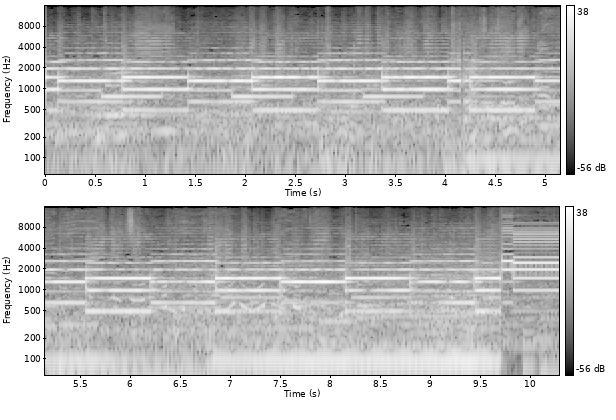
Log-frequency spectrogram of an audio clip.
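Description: Loud electronic tones stepping back and forth between pitches about every half second over one steady high tone, with a low hum that joins about four seconds in and stops just before the end.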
